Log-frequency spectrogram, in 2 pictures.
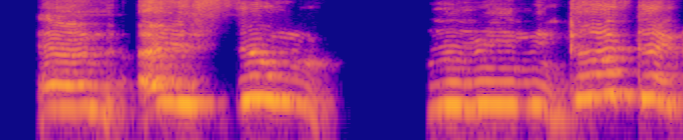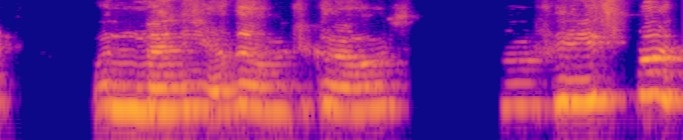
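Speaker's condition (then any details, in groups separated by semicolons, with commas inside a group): Cerebral palsy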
